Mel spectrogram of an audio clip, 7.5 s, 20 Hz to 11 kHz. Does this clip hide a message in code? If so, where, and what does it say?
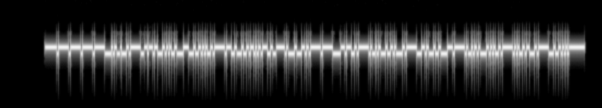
Yes: RTTY (50 baud, 450 Hz shift) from 0.6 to 7.3 s, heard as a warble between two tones, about 2250 Hz centre. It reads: PASO SU JUVENTUD EN ODESSA Y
